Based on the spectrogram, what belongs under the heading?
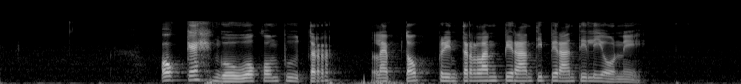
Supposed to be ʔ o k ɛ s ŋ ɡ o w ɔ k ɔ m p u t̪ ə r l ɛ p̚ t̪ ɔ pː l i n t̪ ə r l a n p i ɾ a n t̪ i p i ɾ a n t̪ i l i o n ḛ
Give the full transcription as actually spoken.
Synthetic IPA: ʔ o k ɛ h ŋ ɡ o w ɔ k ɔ m p u t̪ ə r l ɛ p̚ t̪ ɔ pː ɾ i n t̪ ə r l a n p i ɾ a n t̪ i p i ɾ a n t̪ i l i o n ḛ

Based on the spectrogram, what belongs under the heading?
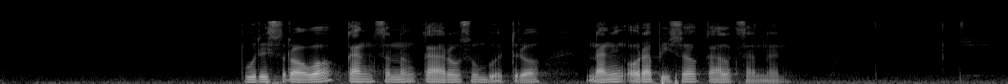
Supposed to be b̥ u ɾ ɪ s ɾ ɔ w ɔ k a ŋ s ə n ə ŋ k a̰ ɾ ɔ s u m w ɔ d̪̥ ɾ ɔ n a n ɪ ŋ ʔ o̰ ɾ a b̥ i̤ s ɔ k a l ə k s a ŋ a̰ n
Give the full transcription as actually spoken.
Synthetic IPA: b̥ u ɾ ɪ s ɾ ɔ w ɔ k a ŋ s ə n ə ŋ k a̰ ɾ o s u m b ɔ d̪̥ ɾ ɔ n a ŋ ɪ ŋ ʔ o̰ ɾ a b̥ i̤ s ɔ k a l ə k s a n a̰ n

